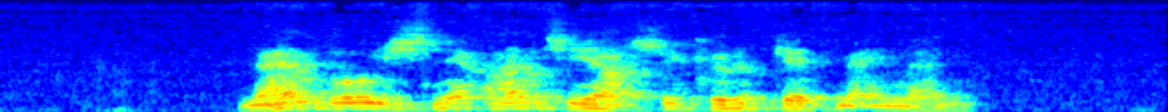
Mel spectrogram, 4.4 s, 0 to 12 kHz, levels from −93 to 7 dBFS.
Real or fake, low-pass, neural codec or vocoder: fake; 10.8 kHz; vocoder, 44.1 kHz, 128 mel bands, Pupu-Vocoder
